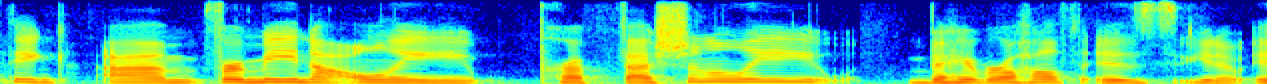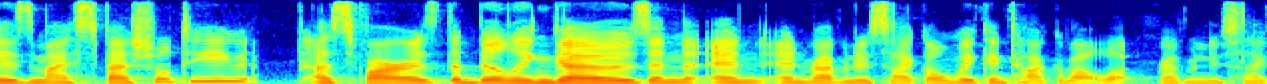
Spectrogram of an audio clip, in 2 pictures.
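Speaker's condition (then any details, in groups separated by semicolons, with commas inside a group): No condition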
